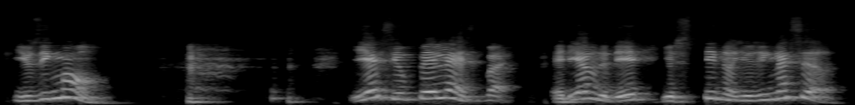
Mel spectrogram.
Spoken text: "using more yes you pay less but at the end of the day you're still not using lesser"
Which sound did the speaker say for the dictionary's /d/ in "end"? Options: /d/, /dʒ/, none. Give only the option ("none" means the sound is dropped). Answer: none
